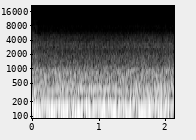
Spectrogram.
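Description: Van's RV-8's piston engine and propeller droning steadily in the cockpit on final approach, a low, even hum.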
